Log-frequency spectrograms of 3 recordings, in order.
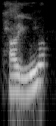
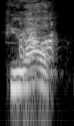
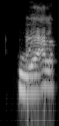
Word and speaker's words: Puyallup: How do you say, is it Puyallup? – Puyallup. – No, Puyallup. There we go. Puyallup. – How you say it better? Say it again. – I said Puyallup. Puyallup.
